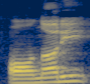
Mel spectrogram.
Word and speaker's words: honori: Sanguis Christi omni gloriam et honori. Esse H ele é mudo, tá?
